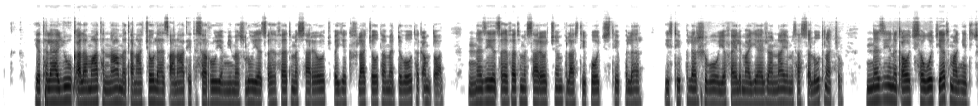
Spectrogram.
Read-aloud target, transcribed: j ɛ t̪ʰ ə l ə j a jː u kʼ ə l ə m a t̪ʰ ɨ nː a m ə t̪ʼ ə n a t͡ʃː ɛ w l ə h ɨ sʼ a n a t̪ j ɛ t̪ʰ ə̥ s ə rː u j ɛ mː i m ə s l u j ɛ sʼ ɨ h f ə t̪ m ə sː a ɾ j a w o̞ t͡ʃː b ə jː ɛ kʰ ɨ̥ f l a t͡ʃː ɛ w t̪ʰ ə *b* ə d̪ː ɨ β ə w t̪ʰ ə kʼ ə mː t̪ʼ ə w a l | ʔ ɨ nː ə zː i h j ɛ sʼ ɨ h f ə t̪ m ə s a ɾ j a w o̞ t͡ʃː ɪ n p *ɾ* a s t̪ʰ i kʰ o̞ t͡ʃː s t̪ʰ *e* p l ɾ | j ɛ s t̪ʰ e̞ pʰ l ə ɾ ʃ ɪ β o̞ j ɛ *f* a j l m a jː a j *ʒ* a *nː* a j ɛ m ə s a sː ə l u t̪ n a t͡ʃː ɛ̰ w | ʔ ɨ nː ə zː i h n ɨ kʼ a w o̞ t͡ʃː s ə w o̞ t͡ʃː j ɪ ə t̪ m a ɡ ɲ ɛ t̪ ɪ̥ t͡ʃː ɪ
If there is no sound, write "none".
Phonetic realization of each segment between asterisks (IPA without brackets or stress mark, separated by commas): m, l, e, f, ʒ, nː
